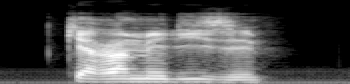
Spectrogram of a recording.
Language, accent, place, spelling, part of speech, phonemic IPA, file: French, France, Lyon, caraméliser, verb, /ka.ʁa.me.li.ze/, LL-Q150 (fra)-caraméliser.wav
- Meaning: to caramelize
